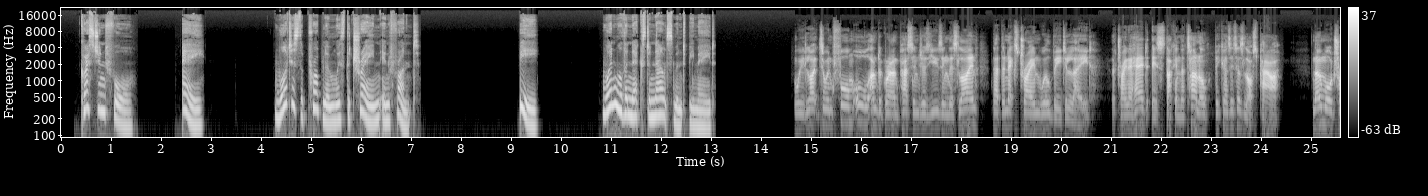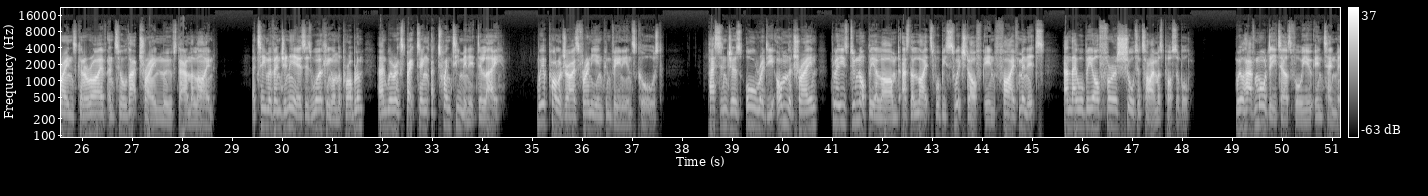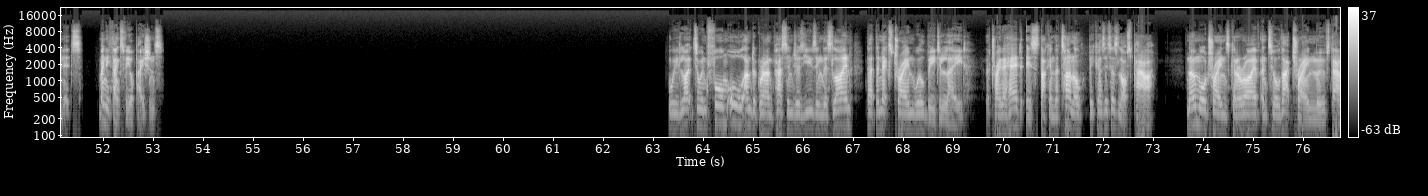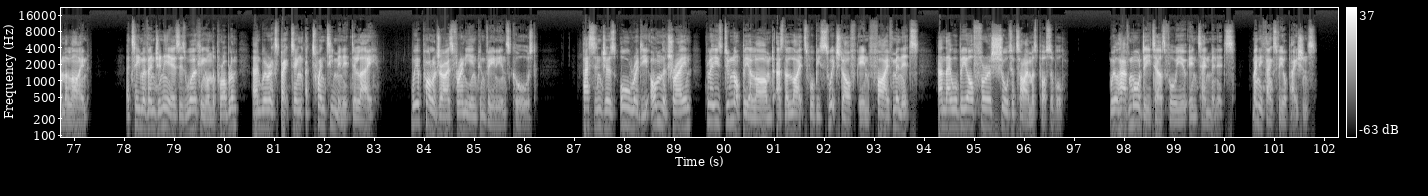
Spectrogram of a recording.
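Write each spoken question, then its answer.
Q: What is the problem with the train in front?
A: it has lost power

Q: When will the next announcement be made?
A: in 10 minutes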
